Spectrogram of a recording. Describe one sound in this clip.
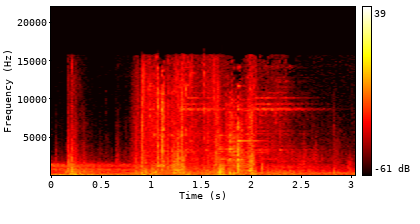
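A wooden crate lid is lifted open.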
